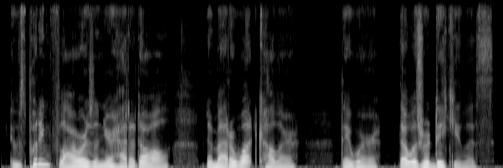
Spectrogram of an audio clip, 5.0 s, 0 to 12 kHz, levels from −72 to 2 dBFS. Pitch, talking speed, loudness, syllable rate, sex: 225 Hz, 215 wpm, -16 LUFS, 6.9 syllables/s, female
